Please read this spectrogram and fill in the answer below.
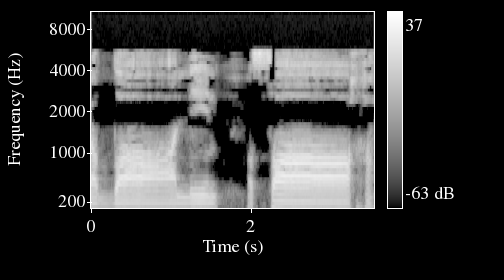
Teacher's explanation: شوف فخمت الألف فخمتها ليش؟ لأن حرف الصاد قبلها فتفخم الألف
